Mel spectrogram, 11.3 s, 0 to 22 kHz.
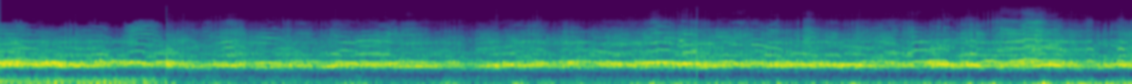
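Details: At the annual spring gathering of about 15,000 Common Cranes at Trandansen, Sweden, in the evening, the flock keeps up a dense, unbroken chorus of loud, rolling trumpet calls, with a brief low rumble at the very start.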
